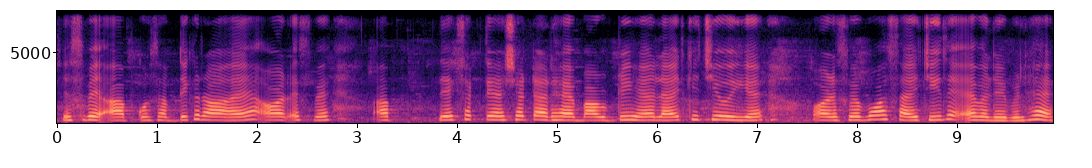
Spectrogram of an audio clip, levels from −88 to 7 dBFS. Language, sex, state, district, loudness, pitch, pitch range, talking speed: Hindi, female, Bihar, East Champaran, -14 LUFS, 245 Hz, 235-265 Hz, 160 wpm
